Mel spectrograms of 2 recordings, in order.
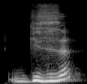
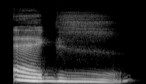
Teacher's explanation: il faut aussi faire sonner les deux consonnes g et z derrière la voyelle e · Term: consonnes sonores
